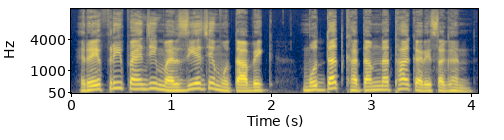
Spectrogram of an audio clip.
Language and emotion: Sindhi, neutral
